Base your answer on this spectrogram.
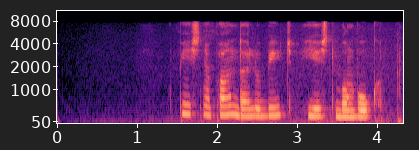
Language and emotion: Russian, neutral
